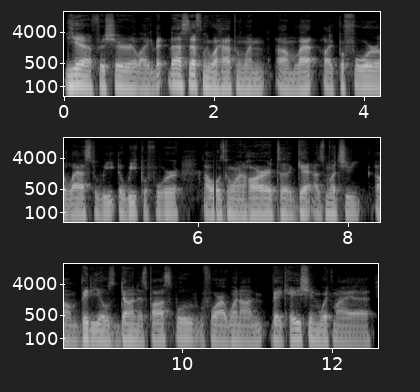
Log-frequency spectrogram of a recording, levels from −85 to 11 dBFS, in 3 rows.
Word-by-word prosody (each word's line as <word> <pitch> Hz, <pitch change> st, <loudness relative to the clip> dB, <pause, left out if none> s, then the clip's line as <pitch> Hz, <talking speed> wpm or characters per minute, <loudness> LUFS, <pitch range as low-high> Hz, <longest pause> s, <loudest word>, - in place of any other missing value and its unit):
Yeah, 110 Hz, -2 st, +8 dB
for 100 Hz, +2 st, -1 dB
sure. 100 Hz, -3 st, +2 dB
Like, 90 Hz, 0 st, -2 dB
th -, -, +2 dB
that's 115 Hz, -2 st, +6 dB
definitely 115 Hz, -5 st, +5 dB
what 90 Hz, -1 st, +5 dB
happened 90 Hz, -1 st, 0 dB
when, 90 Hz, +1 st, -4 dB
um, 85 Hz, -2 st, -2 dB
la 90 Hz, +1 st, +5 dB, 0.2 s
like -, -, -2 dB
before 100 Hz, -1 st, +2 dB
last 95 Hz, +1 st, 0 dB
week, 95 Hz, +3 st, -5 dB
the 95 Hz, -, -2 dB
week 100 Hz, +2 st, -2 dB
before 100 Hz, +1 st, -4 dB, 0.3 s
I 95 Hz, -, 0 dB
was 90 Hz, -1 st, -1 dB
going 85 Hz, -3 st, -1 dB
hard 90 Hz, 0 st, +3 dB
to 90 Hz, -3 st, -2 dB
get 70 Hz, -, 0 dB
as -, -, -7 dB
much 95 Hz, 0 st, -3 dB
You 95 Hz, 0 st, -6 dB, 0.2 s
um, 85 Hz, -4 st, -4 dB
videos 90 Hz, -4 st, 0 dB
done 95 Hz, +1 st, +1 dB
as 80 Hz, -, -8 dB
possible 95 Hz, +1 st, -2 dB
before 90 Hz, -1 st, -4 dB
I -, -, +1 dB
went 85 Hz, +1 st, -4 dB
on 80 Hz, +3 st, -6 dB
vacation 95 Hz, +1 st, -1 dB
with 90 Hz, 0 st, -3 dB
my 80 Hz, -2 st, -6 dB
uh, 80 Hz, 0 st, -7 dB
95 Hz, 195 wpm, -24 LUFS, 85-100 Hz, 0.3 s, Yeah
